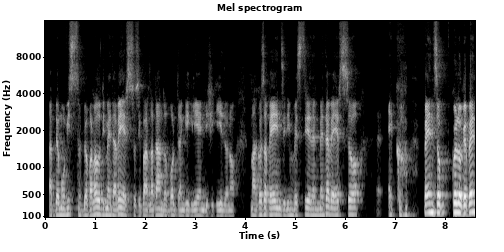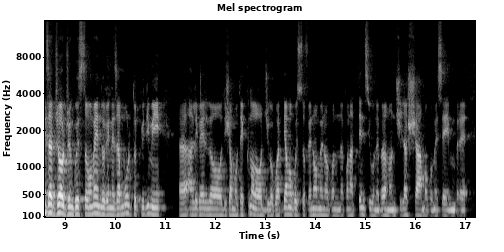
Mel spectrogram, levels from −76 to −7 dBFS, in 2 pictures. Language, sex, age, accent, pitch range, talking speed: Italian, male, 30-49, native, 110-130 Hz, 195 wpm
